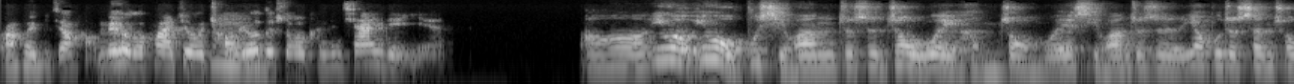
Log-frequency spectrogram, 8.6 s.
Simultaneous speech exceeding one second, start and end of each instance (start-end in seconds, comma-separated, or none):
none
